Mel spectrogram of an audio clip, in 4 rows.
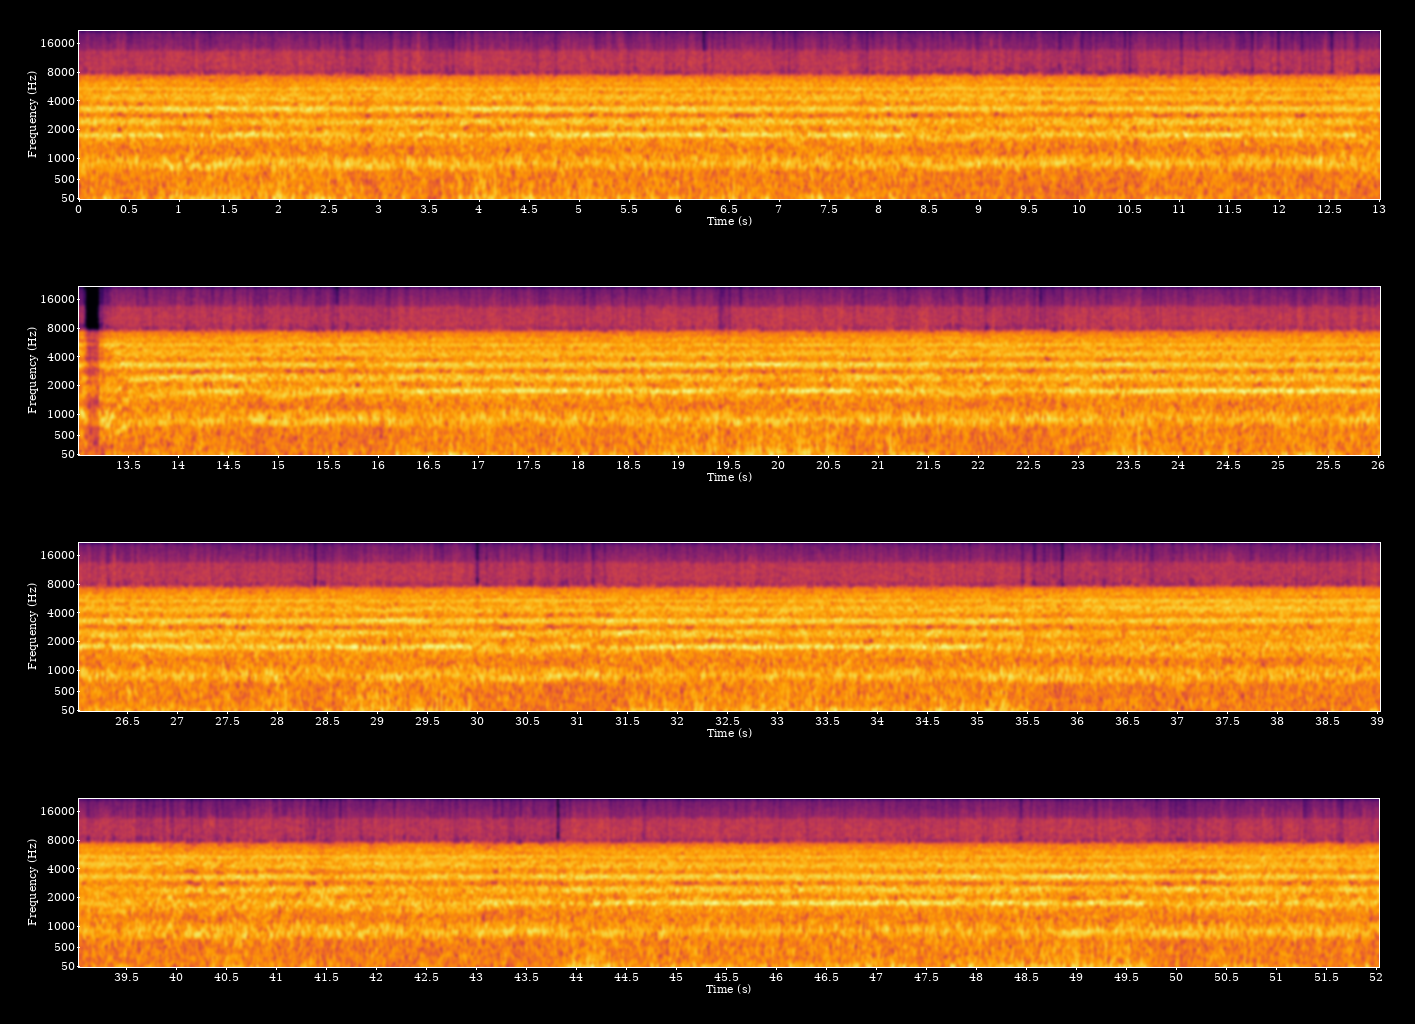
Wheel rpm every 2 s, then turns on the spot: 230, 220, 230, 230, 230, 230, 170, 220, 230, 230, 230, 230, 230, 230, 230, 230, 230, 220, 210, 210, 200, 210, 230, 230, 230, 230.
none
